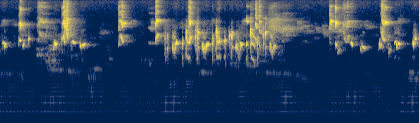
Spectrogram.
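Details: Yellow-vented bulbul singing ngropel ngalas for luring captive birds: clipped chirps lead into a dense, rolling warble in the middle, then scattered bright notes.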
